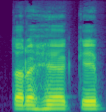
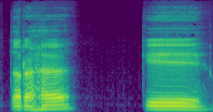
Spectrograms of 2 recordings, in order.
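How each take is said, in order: First: The two words are run together. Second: The two words are said separately. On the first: The speaker calls it wrong. "ਇਸ ਤਰ੍ਹਾਂ ਤਰਹਿ ਕੇ ਪਾਠ ਇਕੱਠਾ ਨਹੀਂ ਹੈ" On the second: The speaker calls it right. "ਮਗਰੋਂ ਬੋਲਣਾ ਹੈ"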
